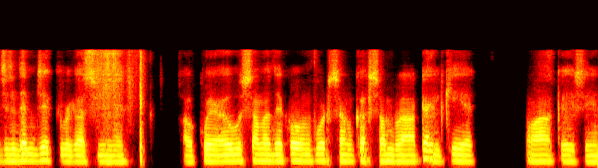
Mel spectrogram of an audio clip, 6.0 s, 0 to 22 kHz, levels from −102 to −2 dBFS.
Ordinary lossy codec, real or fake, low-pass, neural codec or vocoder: none; fake; none; codec, 16 kHz, 1.1 kbps, Voila-Tokenizer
